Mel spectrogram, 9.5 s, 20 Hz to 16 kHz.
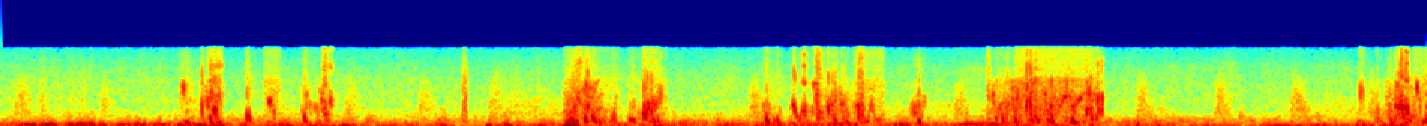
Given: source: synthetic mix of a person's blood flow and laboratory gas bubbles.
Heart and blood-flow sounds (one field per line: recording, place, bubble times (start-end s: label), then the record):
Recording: Doppler ultrasound of blood flow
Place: subclavian vein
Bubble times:
1.19-1.48 s: bubbles
1.61-1.70 s: bubbles
1.75-1.86 s: bubbles
2.00-2.22 s: bubbles
3.75-4.13 s: bubbles
4.17-4.44 s: bubbles
5.07-5.22 s: bubbles
5.25-5.89 s: bubbles
6.05-6.17 s: bubbles
6.58-7.37 s: bubbles
9.05-9.10 s: bubbles
9.15-9.52 s: bubbles
From the record:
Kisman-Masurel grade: 333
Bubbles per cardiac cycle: rolling drumbeat, 9 or more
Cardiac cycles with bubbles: 50 to 99%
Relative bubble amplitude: loud (0.450 to 0.775)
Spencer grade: 3 (all of the cardiac periods contain showers or single bubble signals, but not dominating or overriding the cardiac motion signals)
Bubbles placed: anywhere in the cardiac cycle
